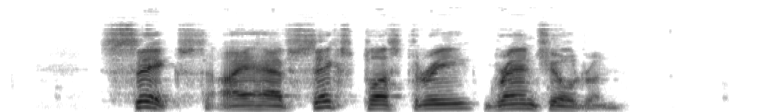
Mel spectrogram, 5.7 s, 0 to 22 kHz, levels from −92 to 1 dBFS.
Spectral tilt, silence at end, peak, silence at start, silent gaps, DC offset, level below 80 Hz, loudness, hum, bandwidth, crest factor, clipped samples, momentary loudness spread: -4 dB/octave; 1.2 s; -2 dBFS; 0.8 s; none; under 0.1%; -72 dBFS; -17 LUFS; none; 9.2 kHz; 18 dB; under 0.1%; 15 LU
